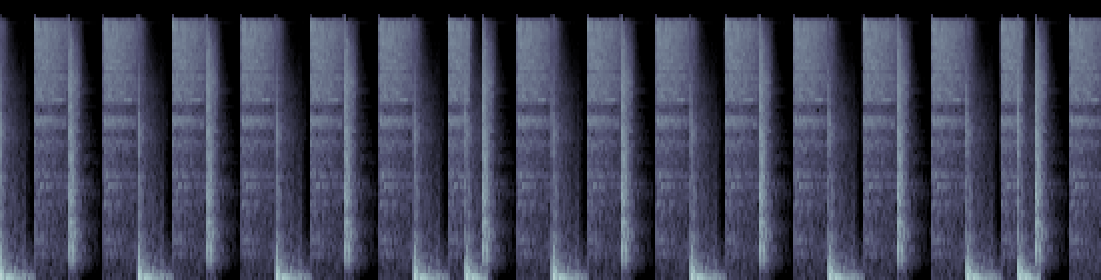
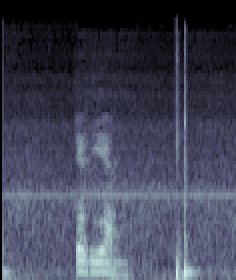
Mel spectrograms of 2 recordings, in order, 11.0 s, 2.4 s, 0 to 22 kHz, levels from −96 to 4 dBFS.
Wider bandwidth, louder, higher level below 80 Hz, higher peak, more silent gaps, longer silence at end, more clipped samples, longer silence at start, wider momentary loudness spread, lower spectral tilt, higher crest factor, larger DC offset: about the same, 17 kHz vs 15.5 kHz; second, -27 LUFS vs -20 LUFS; about the same, -34 dBFS vs -38 dBFS; second, -6 dBFS vs -2 dBFS; neither; about the same, 0 s vs 0.05 s; neither; about the same, 0 s vs 0.05 s; second, 4 LU vs 23 LU; second, -2.5 dB/octave vs -7.5 dB/octave; about the same, 22 dB vs 20 dB; neither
